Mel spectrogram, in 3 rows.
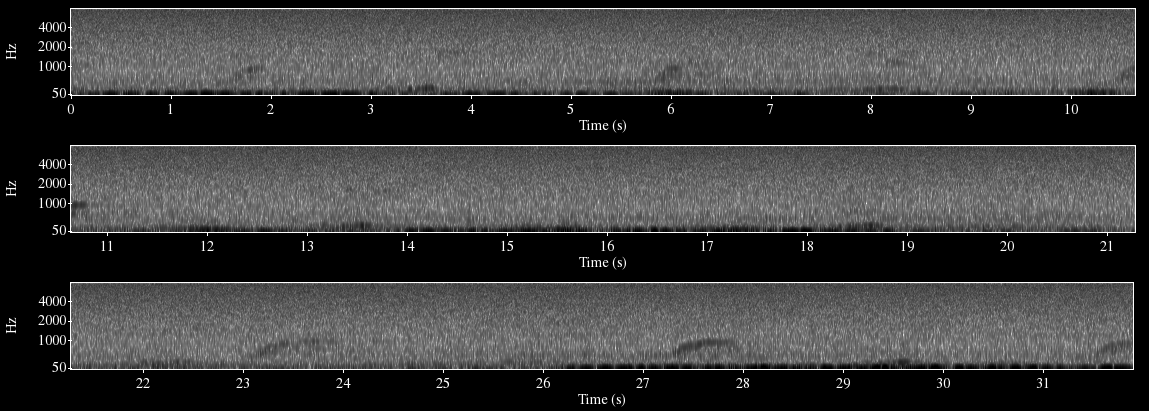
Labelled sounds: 1.6	2.0	humpback whale, 0.80 to 1.0 kHz
3.6	3.9	humpback whale, 1.6 to 1.8 kHz
10.5	10.8	humpback whale, 0.80 to 1.0 kHz
23.2	23.8	humpback whale, 0.80 to 1.1 kHz
27.3	27.9	humpback whale, 0.80 to 1.0 kHz
31.6	31.9	humpback whale, 0.80 to 0.99 kHz

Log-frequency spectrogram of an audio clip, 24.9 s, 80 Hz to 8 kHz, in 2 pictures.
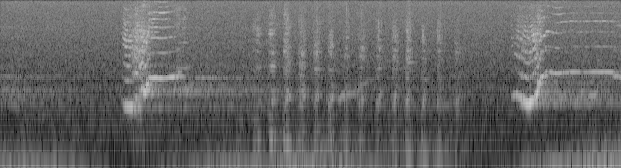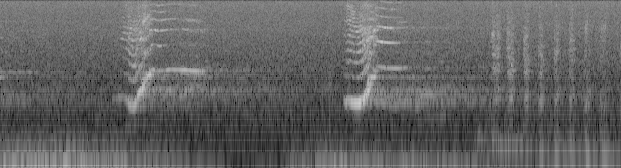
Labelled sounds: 2.4	3.8	humpback whale, 0.80 to 7.6 kHz
7.2	7.5	humpback whale, 0.80 to 0.96 kHz
10.2	13.5	humpback whale, 0.80 to 6.5 kHz
14.8	16.5	humpback whale, 0.80 to 8.0 kHz
19.3	20.6	humpback whale, 0.80 to 7.7 kHz
22.5	22.8	humpback whale, 1.4 to 1.7 kHz

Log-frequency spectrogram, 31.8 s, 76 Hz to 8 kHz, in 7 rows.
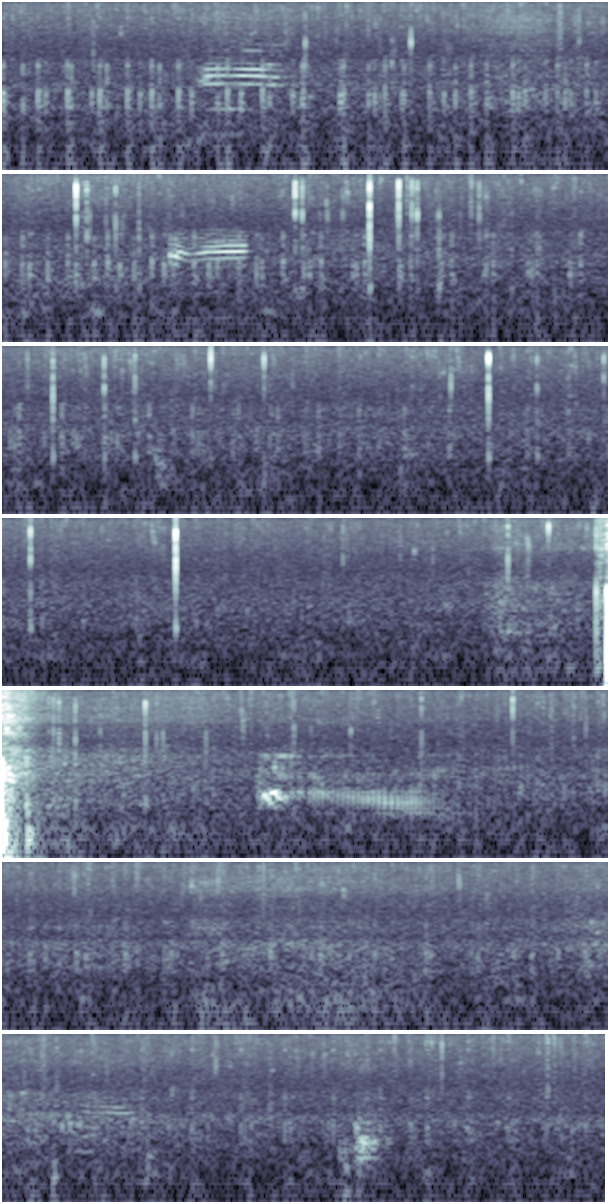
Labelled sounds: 1.5	2.1	killer whale, southern resident, J pod, call S04, 0.28 to 8.0 kHz
5.8	6.4	killer whale, southern resident, J pod, call S04, 0.39 to 1.9 kHz
27.8	28.3	killer whale, southern resident, J pod, call S04, 0.19 to 1.6 kHz

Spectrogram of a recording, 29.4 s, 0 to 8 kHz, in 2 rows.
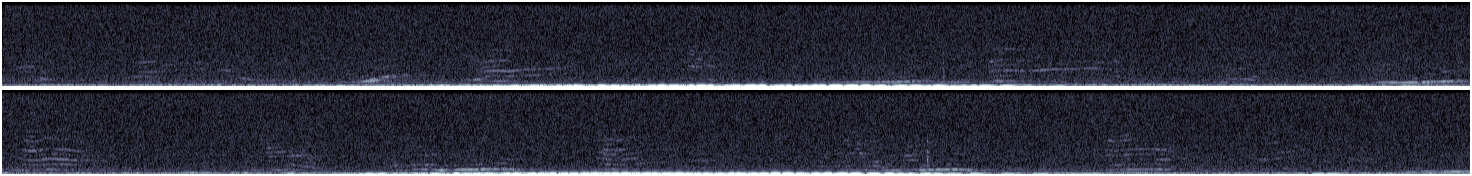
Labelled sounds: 1.2	1.7	humpback whale, 0.80 to 2.4 kHz
3.1	4.0	humpback whale, 0.83 to 1.6 kHz
4.8	5.7	humpback whale, 1.3 to 1.9 kHz
9.8	11.0	humpback whale, 1.4 to 2.5 kHz
14.9	15.6	humpback whale, 0.86 to 3.5 kHz
17.3	17.8	humpback whale, 1.7 to 2.2 kHz
18.7	19.1	humpback whale, 0.80 to 0.99 kHz
20.7	21.1	humpback whale, 1.3 to 2.5 kHz
21.6	21.8	humpback whale, 1.2 to 1.4 kHz
25.7	26.4	humpback whale, 1.8 to 3.4 kHz
27.2	27.8	humpback whale, 1.3 to 2.4 kHz

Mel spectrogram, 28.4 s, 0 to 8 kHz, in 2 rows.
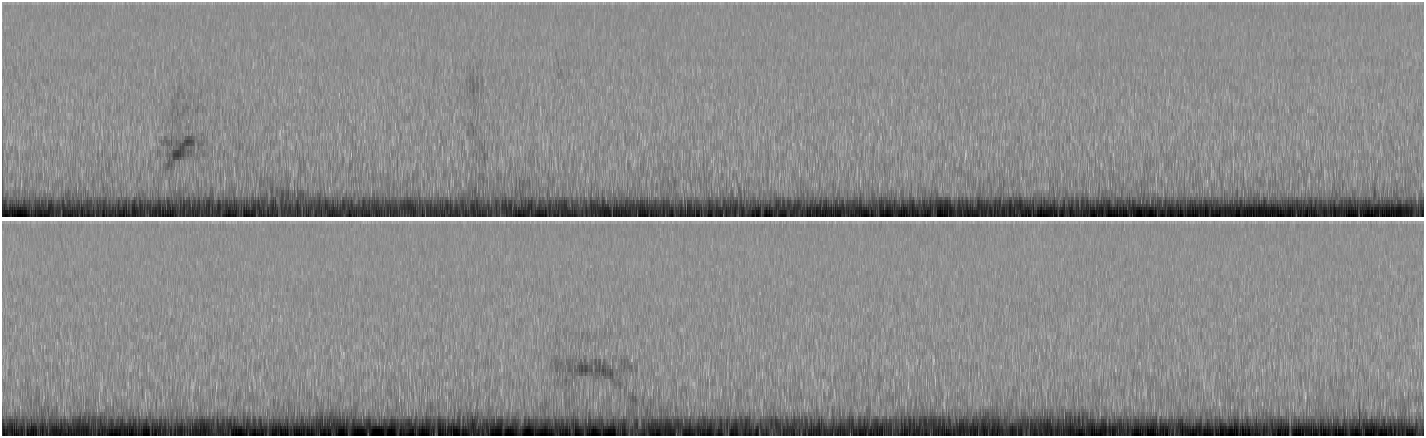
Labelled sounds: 1.7	1.9	humpback whale, 0.80 to 1.1 kHz
19.9	20.4	humpback whale, 0.80 to 1.1 kHz

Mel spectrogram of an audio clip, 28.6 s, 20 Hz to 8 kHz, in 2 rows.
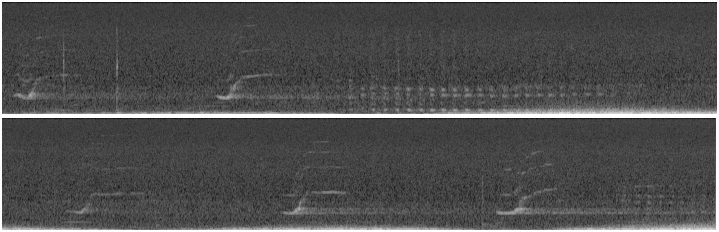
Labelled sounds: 0.3	0.6	humpback whale, 0.86 to 1.2 kHz
4.6	5.3	humpback whale, 0.80 to 4.2 kHz
16.1	16.4	humpback whale, 0.86 to 1.1 kHz
20.0	20.2	humpback whale, 0.90 to 1.1 kHz
20.5	21.1	humpback whale, 0.90 to 4.2 kHz
24.6	25.4	humpback whale, 0.80 to 3.2 kHz

